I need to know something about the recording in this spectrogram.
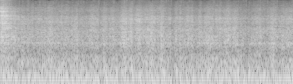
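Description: Motorcycle engine running steadily at cruising speed on the road, with the rush of wind over the helmet-mounted microphone.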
